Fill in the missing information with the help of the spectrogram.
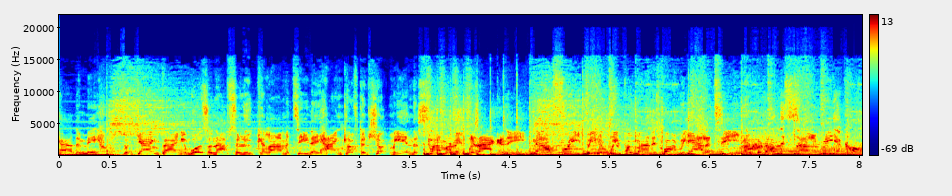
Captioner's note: vroom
